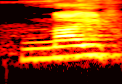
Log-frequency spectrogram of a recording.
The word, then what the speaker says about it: knife: हम क्या है, KNIFE, अगर हम इसका उच्चारण करें तो ये कनाइफ होगा, मगर क्या होता है, ये नाइफ होता है, NIFE। इसमें क्या है, इसके अंदर हमारा साइलेंट है।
